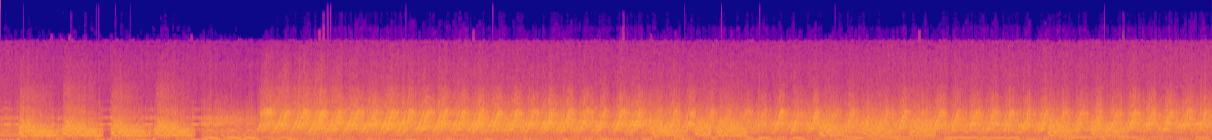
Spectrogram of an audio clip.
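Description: A pet dog barks loudly in a film scene, giving a rapid string of sharp barks and yips mixed with whimpering howls that continue, close and insistent, throughout.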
